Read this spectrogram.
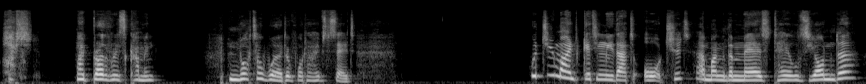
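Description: A narrator voicing a proud, eager young woman in a hushed, urgent storybook manner. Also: expressive, normal speed, long pauses, lightly acted. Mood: guarded, polite. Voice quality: low eager voice with a lisp.

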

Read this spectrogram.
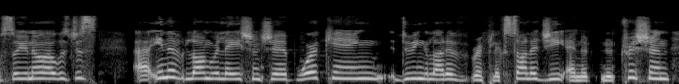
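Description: A woman's voice: medium pitch, no echo. Earnest Israeli-born woman, dry sound. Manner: earnest, searching for words, many fillers. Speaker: guest, pleasure activist. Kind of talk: reflective interview answers.

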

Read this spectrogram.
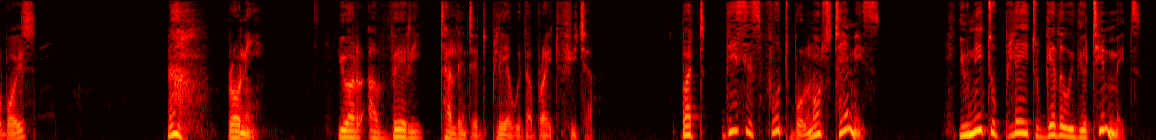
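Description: A man's voice: medium pitch, huge pitch swings, normal speed, pauses often, breathy edge, no echo, studio quality. A man playing a firm, encouraging youth football coach in a radio drama, commanding and instructive. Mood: serious, advising.

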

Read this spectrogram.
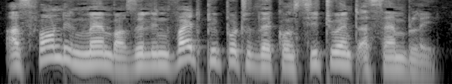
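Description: Husky, methodical cooperative organiser, a man. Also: fairly high pitch, sing-song, fast, dry recording, studio quality. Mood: firm. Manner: methodical, decisive, matter-of-fact. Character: practical, assured male cooperative organiser. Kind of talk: radio drama acting.

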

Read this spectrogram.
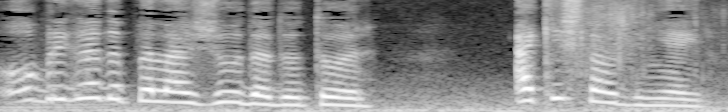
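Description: A woman acting in a radio drama as a gentle young friend who consoles and soothes. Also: high voice, sing-song, fairly quick, a little hiss or hum. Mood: grateful.

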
